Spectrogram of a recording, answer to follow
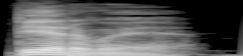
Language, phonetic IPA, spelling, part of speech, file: Russian, [ˈpʲervəjə], первое, noun / adjective, Ru-первое.ogg
- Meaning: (noun) 1. the first thing 2. ellipsis of пе́рвое блю́до (pérvoje bljúdo): starter (first course of a meal) 3. the first (in dates)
